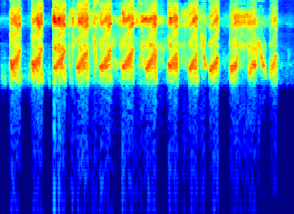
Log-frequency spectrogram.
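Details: 'Naga Merah' swiftlet call meant to bring swiftlets to their nests: a run of about a dozen short, rapid chattering bursts of high chirps, each separated by brief silence.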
